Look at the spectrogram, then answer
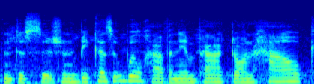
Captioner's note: speaking French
